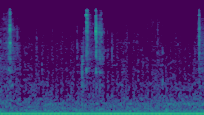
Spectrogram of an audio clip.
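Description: Bare feet pad softly across a wooden floor.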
